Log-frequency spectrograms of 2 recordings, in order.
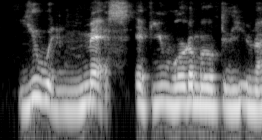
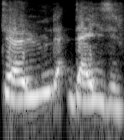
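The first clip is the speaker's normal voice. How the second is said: put-on South African accent; 3 semitones higher, slower than usual. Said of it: "the South African accent coming out".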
